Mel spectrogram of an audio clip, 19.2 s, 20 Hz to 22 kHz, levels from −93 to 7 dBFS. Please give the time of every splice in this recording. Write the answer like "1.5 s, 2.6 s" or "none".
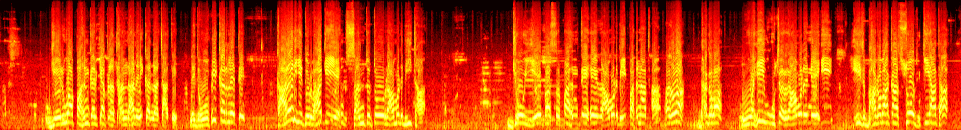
6.9 s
